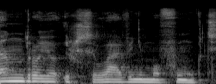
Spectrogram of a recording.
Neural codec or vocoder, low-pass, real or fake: none; 14.4 kHz; real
